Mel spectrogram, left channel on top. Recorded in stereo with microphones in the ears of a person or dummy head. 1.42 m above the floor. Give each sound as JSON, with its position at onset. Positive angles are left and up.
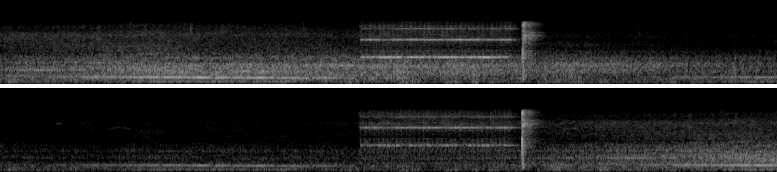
{"t": 3.6, "sound": "a phone ringing", "side_deg": -45, "distance_m": 2.0}
{"t": 5.2, "sound": "breaking glass", "side_deg": -55, "distance_m": 0.9}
